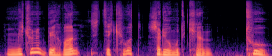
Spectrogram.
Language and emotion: Kashmiri, disgusted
